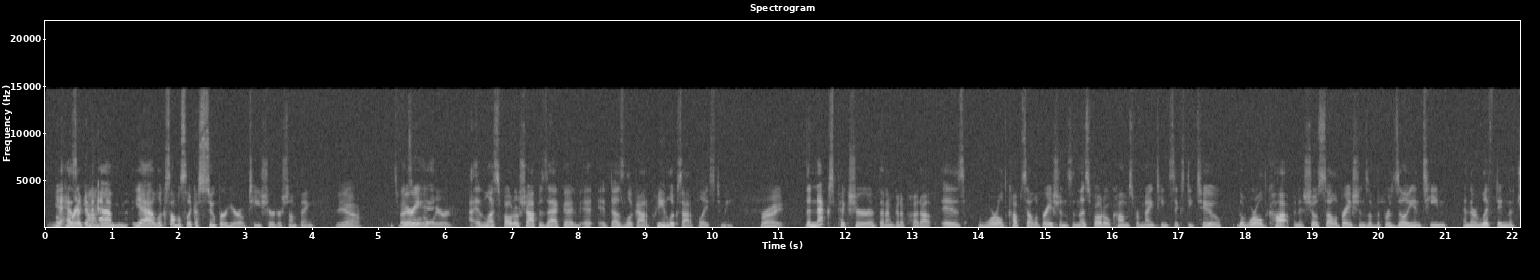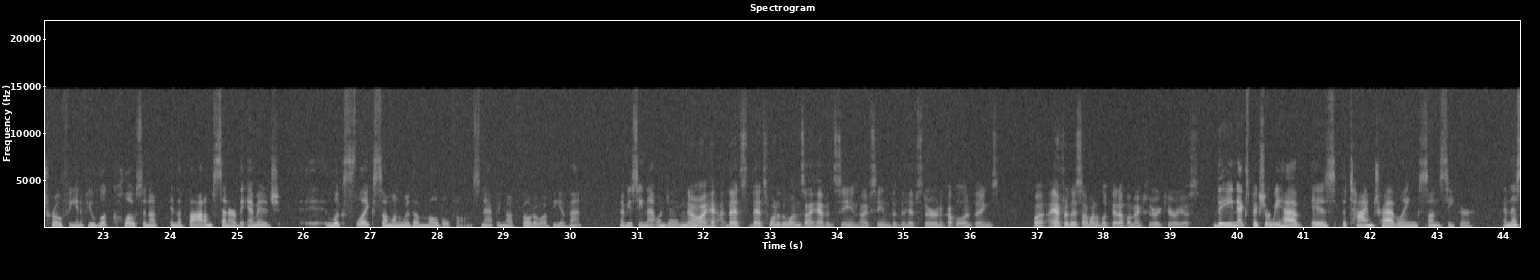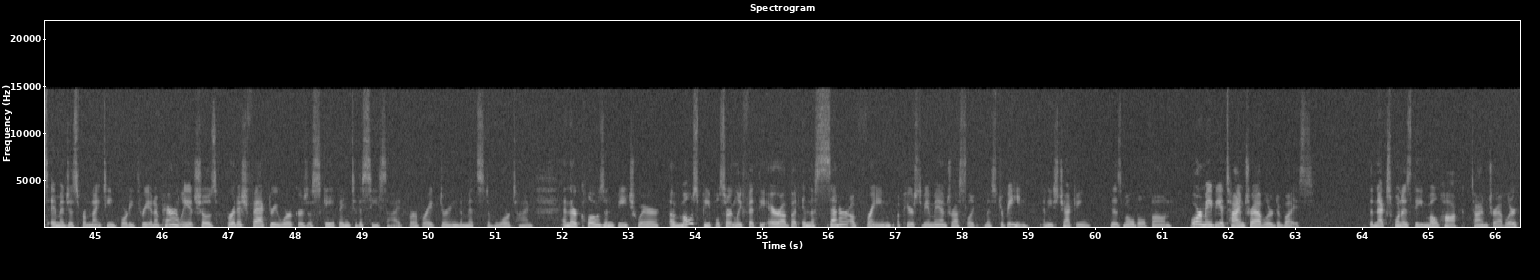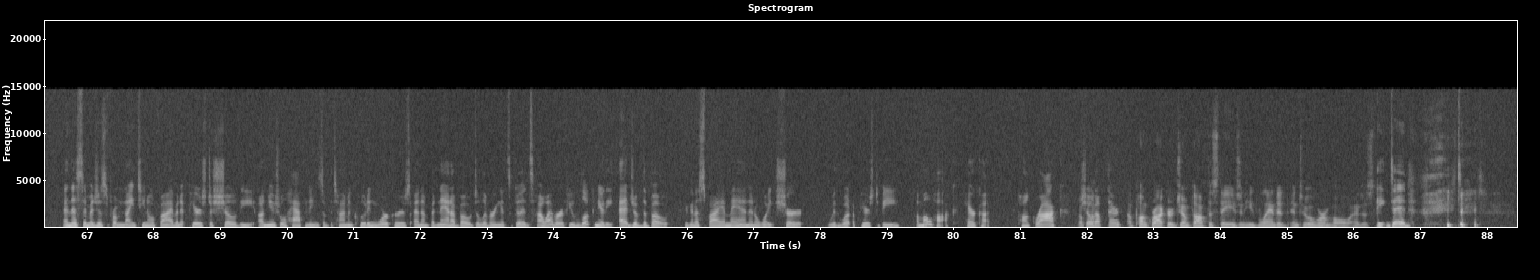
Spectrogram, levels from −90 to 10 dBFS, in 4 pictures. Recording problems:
hiss; faint; throughout; 20 dB below the speech

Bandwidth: 14.5 kHz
